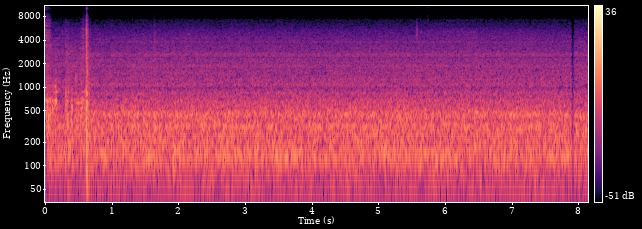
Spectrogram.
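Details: 2015 Jeep Cherokee 2.4, towed in as crank-no-start cranking fast like no compression; now steady smooth hum and road hiss, no stumble or misfire, engine running normally.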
